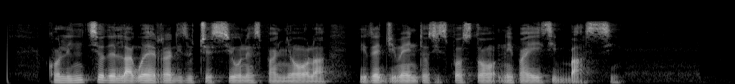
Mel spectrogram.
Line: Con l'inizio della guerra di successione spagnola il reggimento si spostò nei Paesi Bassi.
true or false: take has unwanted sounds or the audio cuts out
false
